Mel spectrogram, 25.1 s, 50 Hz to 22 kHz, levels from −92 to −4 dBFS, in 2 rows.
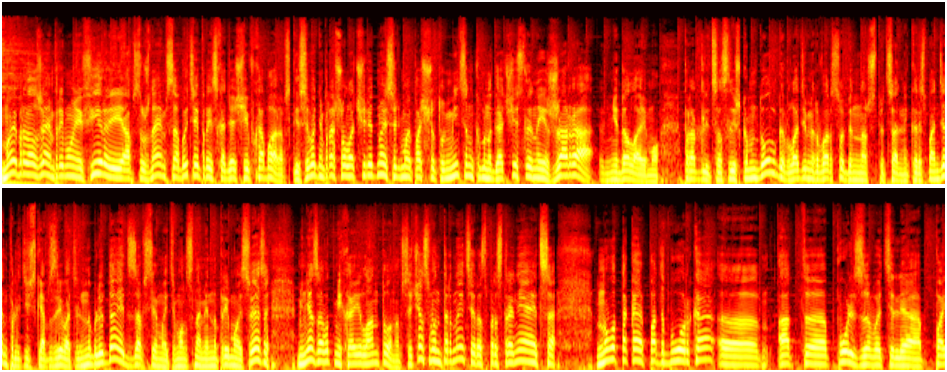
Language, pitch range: Russian, 125-185 Hz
